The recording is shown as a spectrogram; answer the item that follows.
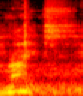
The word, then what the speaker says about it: Rice: Rice. Oh, my bad. There's no way to misconstrue that as Ms. Riz. Riz. It's ICE. Ice. Or rice.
